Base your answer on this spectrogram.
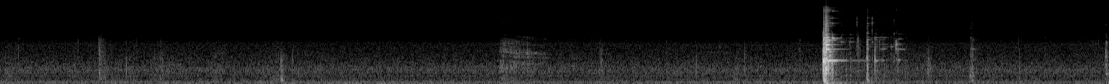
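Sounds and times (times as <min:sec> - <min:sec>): stone knocks: 0:08.2 - 0:09.1.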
